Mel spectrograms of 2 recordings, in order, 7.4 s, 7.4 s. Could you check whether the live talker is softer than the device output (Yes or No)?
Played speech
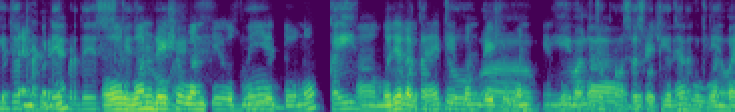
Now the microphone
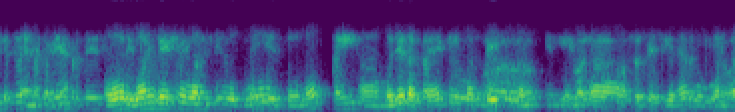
Yes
